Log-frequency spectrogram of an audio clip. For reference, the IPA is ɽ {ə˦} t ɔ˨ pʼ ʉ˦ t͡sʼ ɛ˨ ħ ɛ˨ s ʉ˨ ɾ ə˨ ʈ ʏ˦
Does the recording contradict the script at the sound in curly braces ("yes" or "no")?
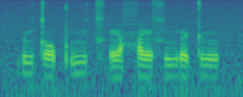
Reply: yes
